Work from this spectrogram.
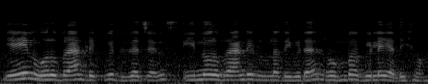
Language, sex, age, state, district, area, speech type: Tamil, female, 30-45, Tamil Nadu, Tiruchirappalli, rural, read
